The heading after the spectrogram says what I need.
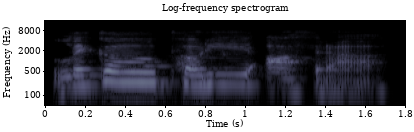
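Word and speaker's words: Lycopodiophyta: about a phylum and the way you pronounce that phylum name is liko podiath like a podiaphata it's actually pretty fun to say if you say it fast like a podiata and this is what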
